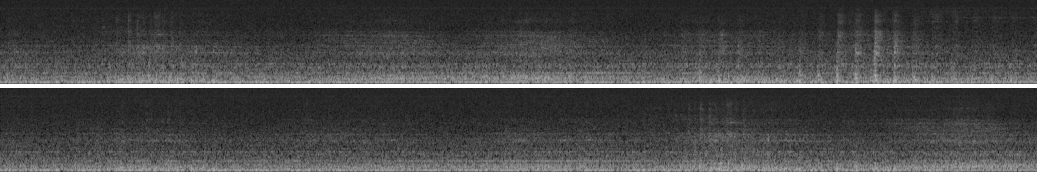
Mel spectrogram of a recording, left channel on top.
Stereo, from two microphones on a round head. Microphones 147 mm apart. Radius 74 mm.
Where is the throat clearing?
No throat clearing in this recording.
